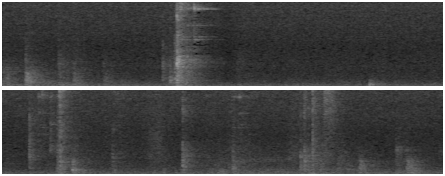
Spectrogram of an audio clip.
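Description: Timber sliding door with an auto-locking hook lock and soft-close slide being worked along its track: a series of sharp clicks and knocks from the lock and panel, the loudest about two seconds in and another about five seconds in, over a steady hiss.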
